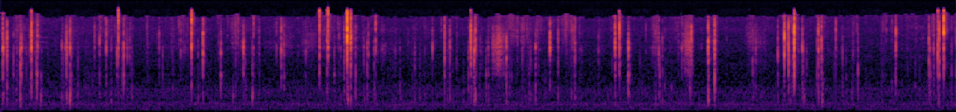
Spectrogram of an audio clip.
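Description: Fingernails scratch and fingers crinkle a clear plastic and cardboard paintbrush package with the brushes still inside. The result is a quiet, steady run of sharp, bright crackles and crinkles with very short decays over a faint, constant low hum.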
